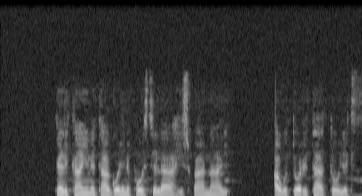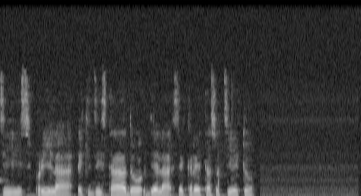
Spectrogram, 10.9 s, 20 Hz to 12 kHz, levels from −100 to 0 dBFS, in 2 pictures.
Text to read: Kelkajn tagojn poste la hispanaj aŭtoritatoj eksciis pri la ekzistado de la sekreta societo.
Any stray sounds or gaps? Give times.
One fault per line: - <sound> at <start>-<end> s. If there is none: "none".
none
